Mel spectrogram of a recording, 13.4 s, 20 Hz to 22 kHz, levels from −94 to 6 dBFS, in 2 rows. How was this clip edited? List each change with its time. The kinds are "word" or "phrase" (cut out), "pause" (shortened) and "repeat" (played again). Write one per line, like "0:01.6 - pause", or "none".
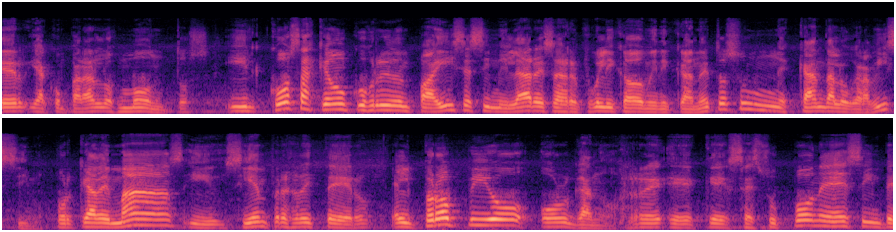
0:01.6 - pause
0:07.0 - pause
0:09.5 - pause
0:10.7 - pause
